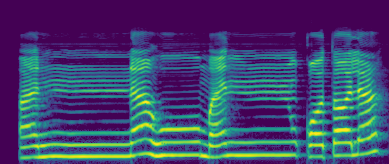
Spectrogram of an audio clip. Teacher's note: نون ساکن کی آواز کو ناک میں چھپائیں گے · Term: اکفا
